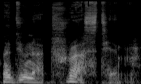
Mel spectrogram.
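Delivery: ordinary delivery, nothing marked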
